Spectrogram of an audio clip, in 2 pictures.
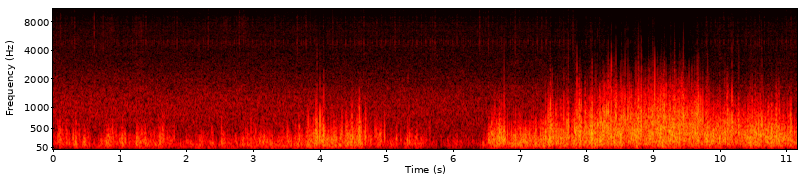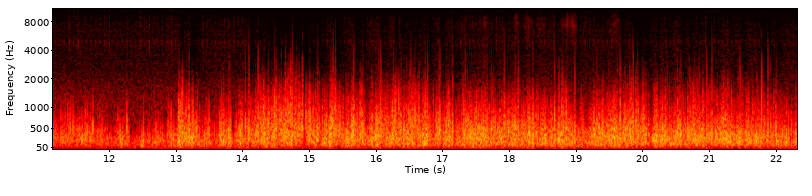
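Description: Wind on the microphone, light and patchy at first, then a steady louder rush from about six seconds in.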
